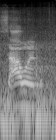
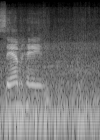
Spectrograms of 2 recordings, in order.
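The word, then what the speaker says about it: Samhain: celebrate with the wicked salwan or sowing which the way it's spelled people would think it's Sam Hayne um we cannot celebrate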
